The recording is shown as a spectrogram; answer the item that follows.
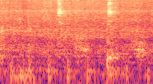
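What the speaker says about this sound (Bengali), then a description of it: "মশলার বাটিটা ধুয়ে অল্প করে একটুখানি জল দিয়ে দিচ্ছি।" Water poured into hot spice mixture in a pan for a Gandhoraj katla fish curry gives a steady soft sizzle with a couple of brief clinks, fairly quiet and close, with no talk.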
